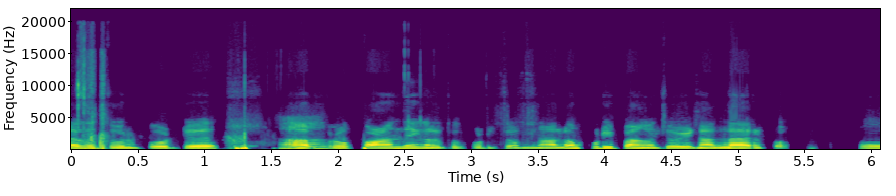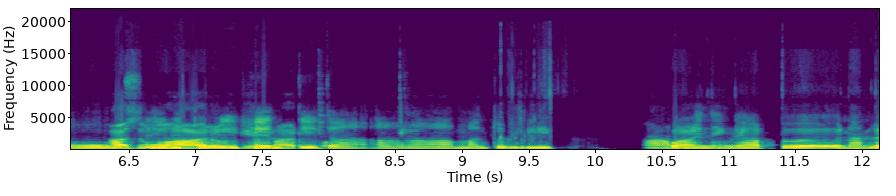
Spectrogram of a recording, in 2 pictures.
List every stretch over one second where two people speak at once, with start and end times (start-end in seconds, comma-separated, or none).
6.5-8.0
